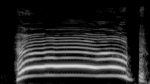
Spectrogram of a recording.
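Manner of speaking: high, loud scream for help. A narrator's reading. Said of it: "screamed Mister Nurden".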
